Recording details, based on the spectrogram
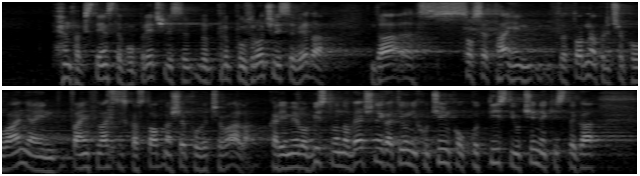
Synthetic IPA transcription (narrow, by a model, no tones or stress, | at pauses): ampakst̪eːmst̪ɛpowpɾet͡ʃilisɛppɔwzɾoːt͡ʃilisɛʋeːd̪ad̪asɔsɛt̪aːinflat̪oːɾnapɾit͡ʃakɔʋaːnjaint̪aːinflaːt̪siskast̪ɔpnaʃɛpɔʋɛt͡ʃɛʋa̰ːlʔa̰kaɾjɛimeːlɔbist̪ʋɛnɔʋɛt͡ʃnɛɡat̪iwnixut͡ʃiŋkɔwkɔt̪ːist̪iut͡ʃinɛkːist̪ɛɡa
